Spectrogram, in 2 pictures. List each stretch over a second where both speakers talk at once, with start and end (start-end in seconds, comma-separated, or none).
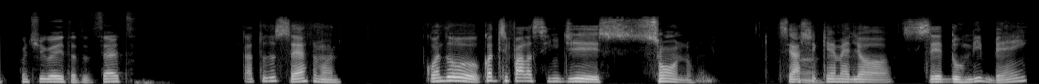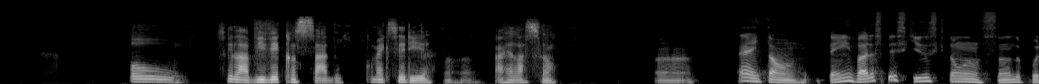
none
